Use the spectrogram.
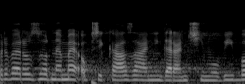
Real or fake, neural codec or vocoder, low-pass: real; none; 7.2 kHz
